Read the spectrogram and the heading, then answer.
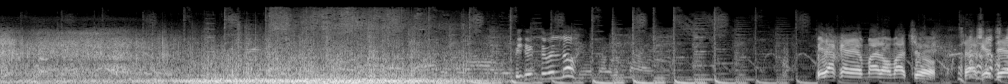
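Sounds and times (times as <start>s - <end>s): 
grenade explosion: 0.0s - 5.7s
speech: 5.4s - 6.0s, 8.2s - 10.0s
laughter: 9.2s - 10.0s.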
